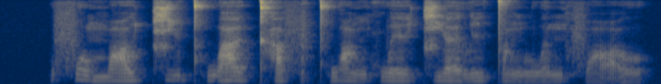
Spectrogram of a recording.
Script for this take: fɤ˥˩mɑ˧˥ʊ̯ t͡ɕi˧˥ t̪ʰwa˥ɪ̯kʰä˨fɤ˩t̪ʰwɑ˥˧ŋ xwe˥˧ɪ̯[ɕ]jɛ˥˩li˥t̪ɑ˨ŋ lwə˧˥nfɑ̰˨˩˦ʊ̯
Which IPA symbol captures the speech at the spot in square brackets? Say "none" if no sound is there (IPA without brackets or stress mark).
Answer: t͡ɕ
